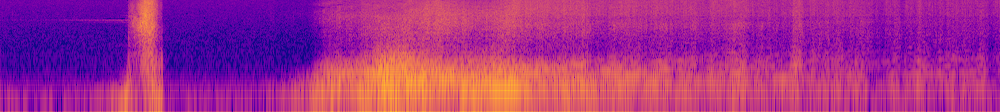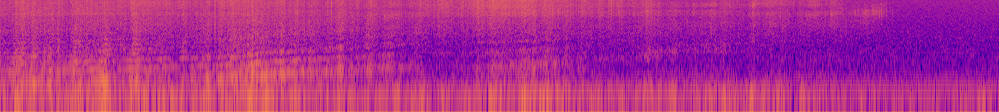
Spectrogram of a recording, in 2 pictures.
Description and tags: peeling tape off of a masking tape roll (reverse)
